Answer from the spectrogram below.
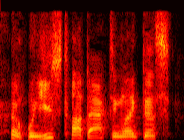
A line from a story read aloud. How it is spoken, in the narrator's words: He laughs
